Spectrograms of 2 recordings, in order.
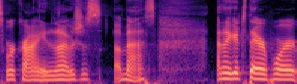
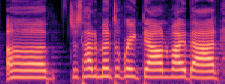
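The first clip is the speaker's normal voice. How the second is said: sheepish excuse; 6 semitones higher, 6 dB louder than usual. Retold or imitated. Retelling awkward excuse to waiting women.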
